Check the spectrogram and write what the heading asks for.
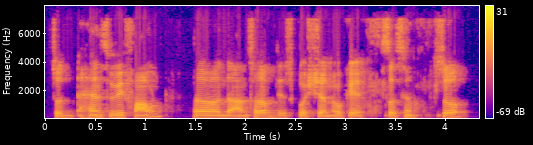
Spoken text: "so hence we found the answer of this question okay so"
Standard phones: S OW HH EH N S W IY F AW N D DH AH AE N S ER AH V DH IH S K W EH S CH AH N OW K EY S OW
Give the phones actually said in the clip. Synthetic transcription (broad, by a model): S OW HH EH N S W IY F AW N D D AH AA N S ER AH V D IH S K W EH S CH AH N OW K EY S OW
